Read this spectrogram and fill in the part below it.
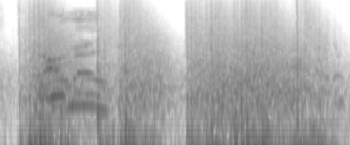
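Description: Infantry gunfire in the large-scale multiplayer war game Generals at War: dense volleys of rifle shots crackling in two loud bursts, with a brief gap between them and faint voices beneath.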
